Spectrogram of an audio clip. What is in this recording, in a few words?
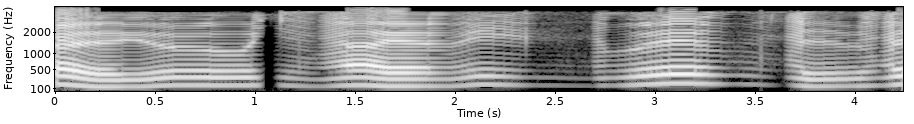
babble vt Space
